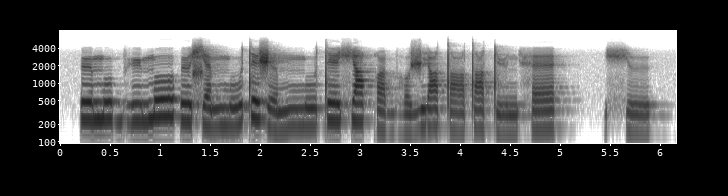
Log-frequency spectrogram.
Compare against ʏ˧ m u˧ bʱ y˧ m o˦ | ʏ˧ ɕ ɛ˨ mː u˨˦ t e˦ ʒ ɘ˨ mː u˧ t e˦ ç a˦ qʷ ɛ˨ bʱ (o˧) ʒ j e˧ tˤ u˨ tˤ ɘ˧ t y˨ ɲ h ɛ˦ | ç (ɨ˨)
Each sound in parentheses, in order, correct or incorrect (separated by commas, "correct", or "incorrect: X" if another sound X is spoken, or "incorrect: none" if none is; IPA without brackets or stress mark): incorrect: o˨, correct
